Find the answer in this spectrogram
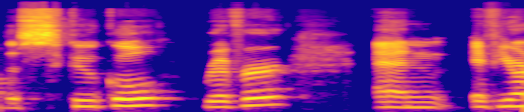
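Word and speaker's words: Schuylkill: depending upon where you're from and how you pronounce itely sure definely especially here so there's a river here in Philadelphia called the skookul river and if you're not from here it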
